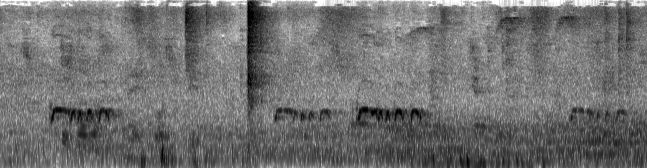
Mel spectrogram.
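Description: Zebra dove cooing: four short phrases of soft rolling coos, each a quick run of three or four notes. A single sharp click comes about halfway through.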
